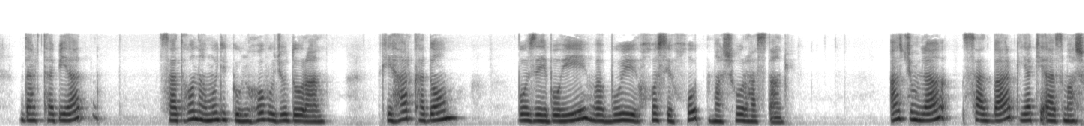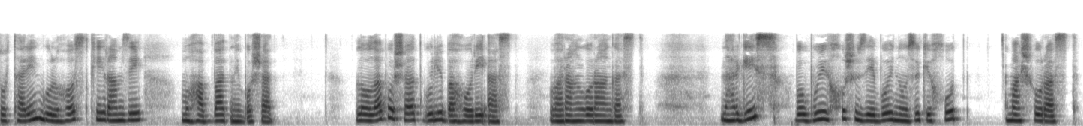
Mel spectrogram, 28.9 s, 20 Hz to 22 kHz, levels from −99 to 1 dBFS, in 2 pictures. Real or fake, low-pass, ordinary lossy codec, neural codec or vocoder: real; 7.2 kHz; none; none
